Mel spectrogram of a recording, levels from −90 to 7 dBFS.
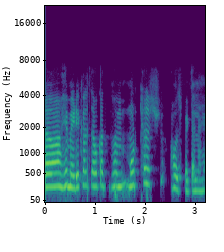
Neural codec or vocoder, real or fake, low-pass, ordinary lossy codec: none; real; 7.2 kHz; Opus, 24 kbps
